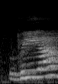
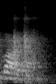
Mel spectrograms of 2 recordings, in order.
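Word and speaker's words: via: तो अभी उसी क्लास को कंटिन्यू करते हुए अब नेक्स्ट है विया या फिर वाया। इसकी जो प्रोनाउंसिएशन है उसमें आप इसको विया भी बोल सकते हो या वाया भी बोल सकते हो।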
